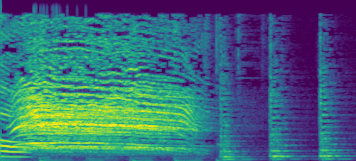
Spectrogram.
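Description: In a studio, a crowd of supporters of the Escola Nossa Senhora das Graças, mostly children, cheers and shouts loudly and continuously over steady rhythmic thumps, then breaks into three short, punchy bursts of chanting.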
